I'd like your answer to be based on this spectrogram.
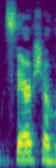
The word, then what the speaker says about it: Saoirse: Saoirse rhymes with inertia.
